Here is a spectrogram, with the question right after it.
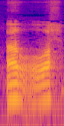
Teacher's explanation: mengucapkan ro takrir, dia getaran ringan pada ujung lisan. Maka ketika mengucapkan ro tidak boleh berlebihan.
